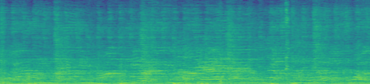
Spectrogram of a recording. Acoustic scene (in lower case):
cafe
